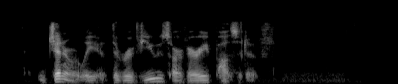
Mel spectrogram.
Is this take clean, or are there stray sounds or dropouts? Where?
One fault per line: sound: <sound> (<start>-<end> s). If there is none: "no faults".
no faults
